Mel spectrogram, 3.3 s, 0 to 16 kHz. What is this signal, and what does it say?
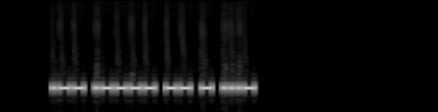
Morse code, heard as a keyed tone, about 46 wpm, 700 Hz. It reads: W1MTV
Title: USA Call Signs - 5 Characters - Repeated 3x - 45wpm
